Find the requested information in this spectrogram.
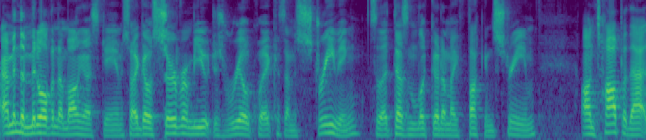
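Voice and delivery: normal talking voice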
